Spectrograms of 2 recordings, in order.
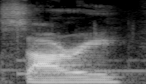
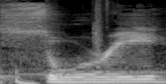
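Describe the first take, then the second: First: It is said with a non-Canadian pronunciation. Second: It is said with a Canadian pronunciation. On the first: This is not how people in Canada say it. "not sorry" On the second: This is how people in Canada say it. "I still hear them say sorry"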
